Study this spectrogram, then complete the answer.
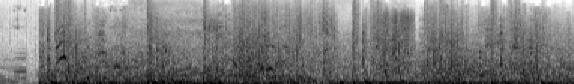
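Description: Heavy booming blasts and crackling gunfire roar continuously, loud and close, like cannon fire in the middle of a battle.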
